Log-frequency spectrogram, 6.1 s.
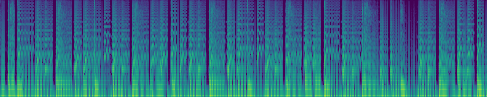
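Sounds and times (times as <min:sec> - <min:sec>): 
music loop: 0:00.2 - 0:06.0.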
